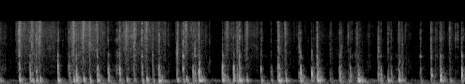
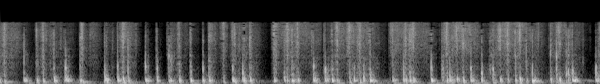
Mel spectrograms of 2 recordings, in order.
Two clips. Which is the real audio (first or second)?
first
